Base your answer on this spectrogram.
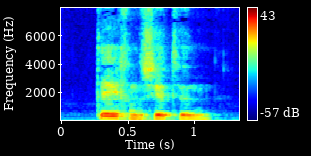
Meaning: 1. to go wrong 2. to be harder or less pleasant than expected
- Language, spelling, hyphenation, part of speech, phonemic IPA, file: Dutch, tegenzitten, te‧gen‧zit‧ten, verb, /ˈteː.ɣə(n)ˌzɪtə(n)/, Nl-tegenzitten.ogg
